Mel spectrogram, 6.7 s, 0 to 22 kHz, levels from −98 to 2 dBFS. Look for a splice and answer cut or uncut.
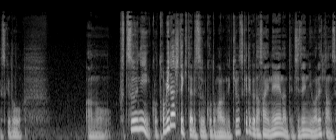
cut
